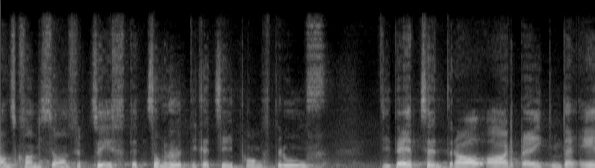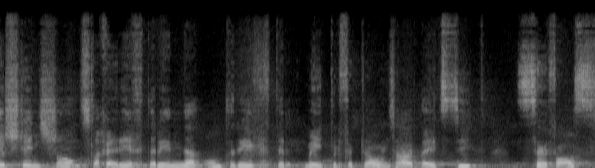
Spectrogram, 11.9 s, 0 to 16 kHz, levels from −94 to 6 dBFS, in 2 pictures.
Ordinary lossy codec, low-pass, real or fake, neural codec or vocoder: AAC, 96 kbps; 14.4 kHz; fake; codec, 44.1 kHz, 2.6 kbps, DAC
